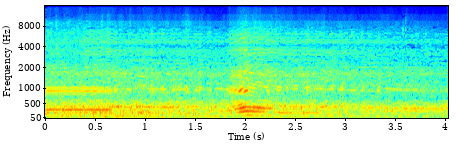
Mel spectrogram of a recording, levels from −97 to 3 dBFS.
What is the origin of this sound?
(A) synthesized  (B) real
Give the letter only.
B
